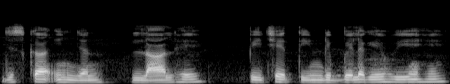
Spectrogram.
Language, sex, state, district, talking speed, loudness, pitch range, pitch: Hindi, male, Uttar Pradesh, Lalitpur, 135 wpm, -17 LUFS, 105-120 Hz, 110 Hz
